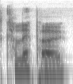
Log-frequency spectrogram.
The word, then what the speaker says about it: Calippo: to say calipo's and my friend was like it's not caliper and then she started making fun of me and I was like what do you mean how do you say it and apparently it's calippo yeah but I always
